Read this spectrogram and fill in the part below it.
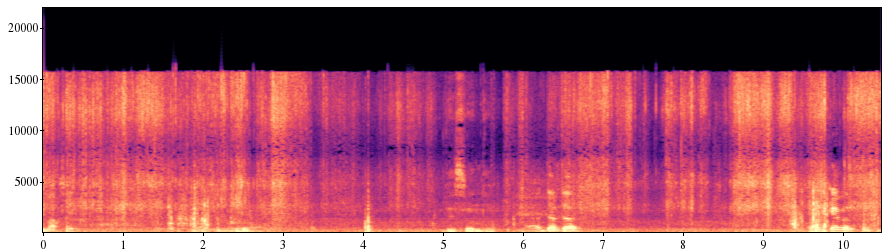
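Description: A plastic bag rustles and crinkles as it is handled.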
